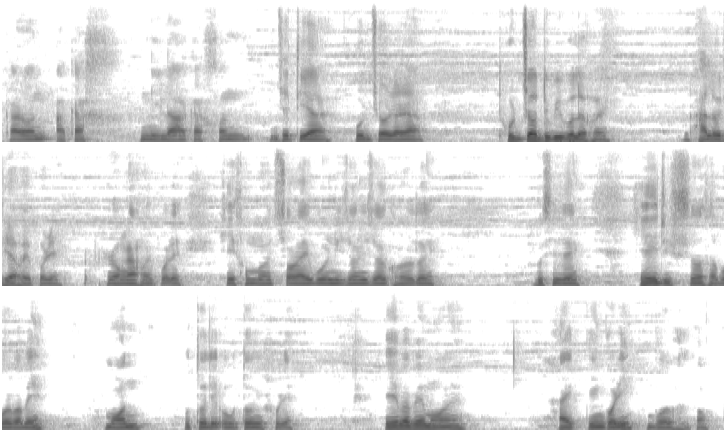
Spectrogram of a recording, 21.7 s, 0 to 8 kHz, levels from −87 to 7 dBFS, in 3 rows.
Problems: constant background noise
